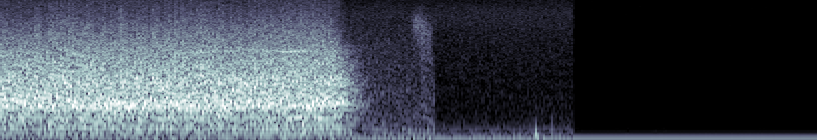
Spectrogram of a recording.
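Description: Loud, even static hiss from a worn videotape recording that has lost its sound. It cuts off abruptly a little under two seconds in, fades out over the next second, and leaves silence.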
